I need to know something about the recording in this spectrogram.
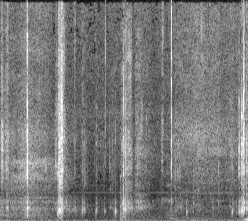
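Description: Faint, scattered small clicks and crinkles of cardstock being handled and pressed between the fingers.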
